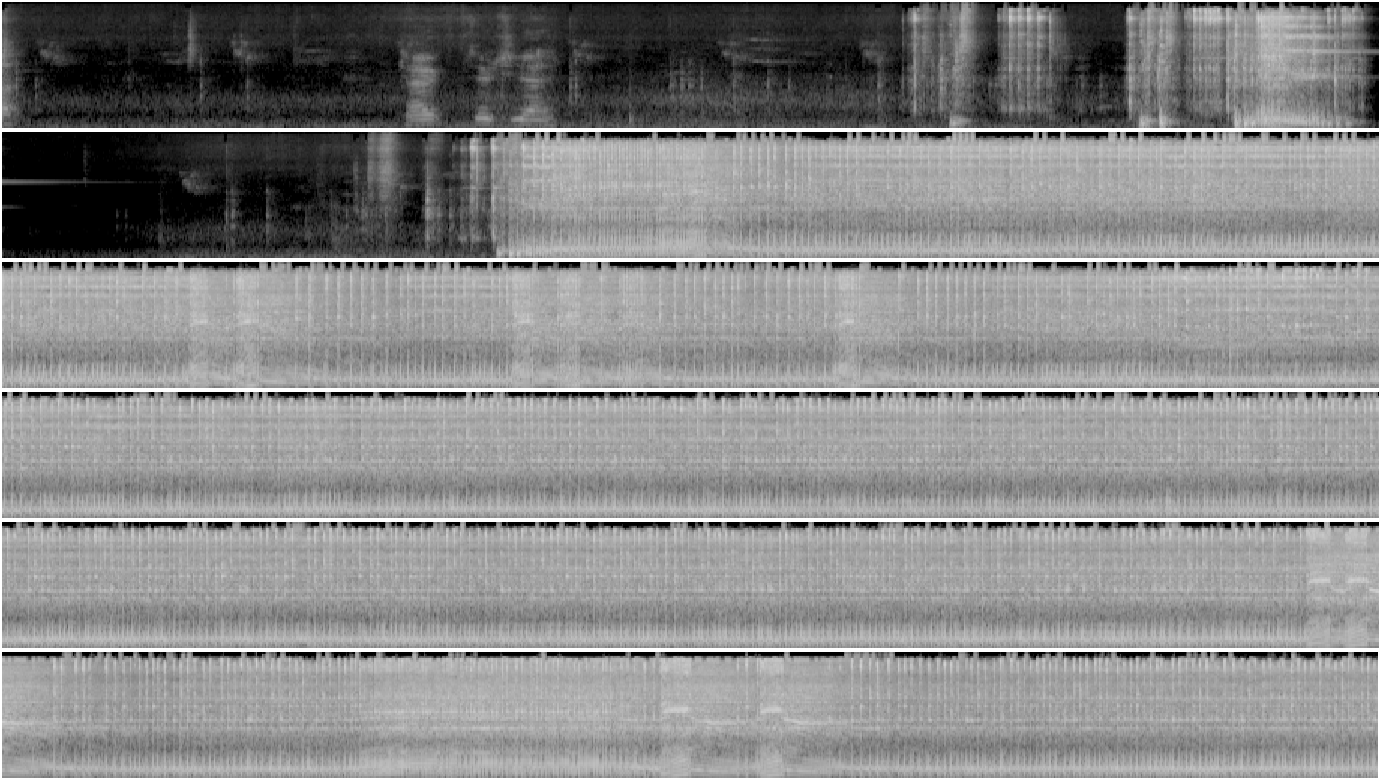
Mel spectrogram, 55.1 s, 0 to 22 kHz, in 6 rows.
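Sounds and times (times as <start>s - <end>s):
chainsaw idling and revving: 6.0s - 9.2s, 12.1s - 55.0s.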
